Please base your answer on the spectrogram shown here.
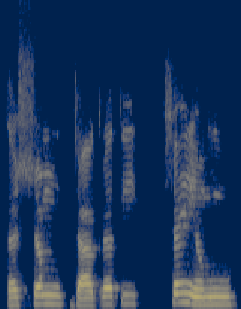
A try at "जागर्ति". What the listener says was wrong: हाँ हाँ, यहाँ आपके उच्चारण में भी जागृति, ये जागृति है, जागृति ये वाला है। थोड़ा सा अंतर। जाग जागृति, गर्ती, गर्त समझते हैं ना, जैसे गर्त होता है ना, गर्त, गर्त मतलब गड्ढा। गर्त में गिरना, गर्त मतलब ग, फिर आधा रा, फिर ता।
